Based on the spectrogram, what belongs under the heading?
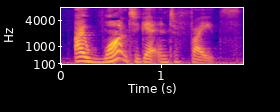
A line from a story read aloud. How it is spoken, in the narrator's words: said fiercely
